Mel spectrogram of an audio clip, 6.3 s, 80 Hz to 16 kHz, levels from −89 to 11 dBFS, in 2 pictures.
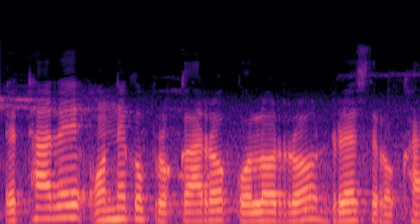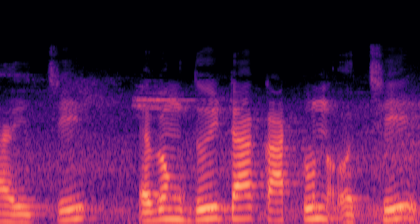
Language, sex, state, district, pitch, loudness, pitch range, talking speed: Odia, male, Odisha, Malkangiri, 155 Hz, -14 LUFS, 145-175 Hz, 115 wpm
